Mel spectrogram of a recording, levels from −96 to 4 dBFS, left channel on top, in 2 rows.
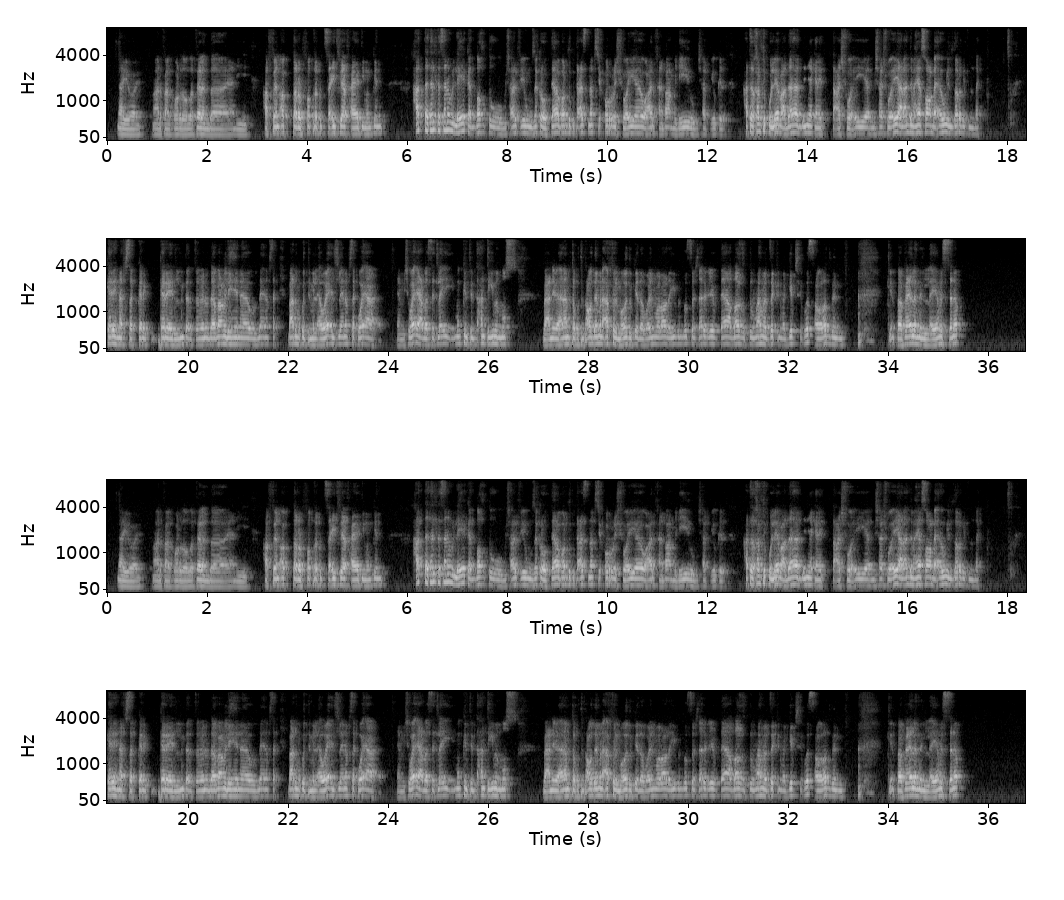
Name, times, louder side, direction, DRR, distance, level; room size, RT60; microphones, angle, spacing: voice 1, 0.2-2.8 3.1-5.5 6.1-12.4 12.7-17.4 18.4-21.7 22.0-23.9 24.2-26.5 27.1-33.1 33.4-35.4, equal, 30° left, 0 dB, 0.9 m, -28 dB
12.0 x 4.0 x 3.7 m, 0.32 s
head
